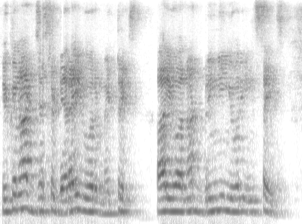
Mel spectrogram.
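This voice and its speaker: Over noticeable background noise, a man speaks at a high pitch and a fairly quick pace. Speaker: webinar presenter demonstrating software. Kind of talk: software tutorial demo. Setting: online webinar.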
